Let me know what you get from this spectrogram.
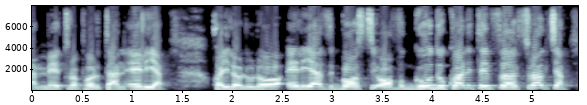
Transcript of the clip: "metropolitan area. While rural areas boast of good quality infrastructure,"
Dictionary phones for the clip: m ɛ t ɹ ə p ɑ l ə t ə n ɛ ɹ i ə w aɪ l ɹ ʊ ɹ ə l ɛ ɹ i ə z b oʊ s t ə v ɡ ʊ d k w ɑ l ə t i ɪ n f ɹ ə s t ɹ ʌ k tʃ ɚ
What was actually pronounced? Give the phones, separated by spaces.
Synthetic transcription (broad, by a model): m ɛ t ɹ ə p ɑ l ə t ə n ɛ l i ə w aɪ l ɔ l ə l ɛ l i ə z b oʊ s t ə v ɡ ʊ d k w ɑ l ə t i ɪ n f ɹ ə s t ɹ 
